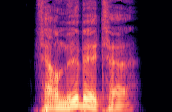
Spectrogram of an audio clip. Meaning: inflection of vermöbeln: 1. first/third-person singular preterite 2. first/third-person singular subjunctive II
- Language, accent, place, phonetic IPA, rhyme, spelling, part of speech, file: German, Germany, Berlin, [fɛɐ̯ˈmøːbl̩tə], -øːbl̩tə, vermöbelte, adjective / verb, De-vermöbelte.ogg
